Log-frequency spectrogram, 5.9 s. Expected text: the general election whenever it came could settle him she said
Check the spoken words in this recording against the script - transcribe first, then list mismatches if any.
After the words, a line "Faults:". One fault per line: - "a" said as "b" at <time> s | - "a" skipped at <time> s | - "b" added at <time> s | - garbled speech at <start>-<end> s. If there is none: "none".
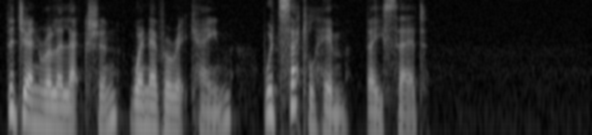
the general election whenever it came would settle him they said
Faults:
- "could" said as "would" at 2.6 s
- "she" said as "they" at 3.6 s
